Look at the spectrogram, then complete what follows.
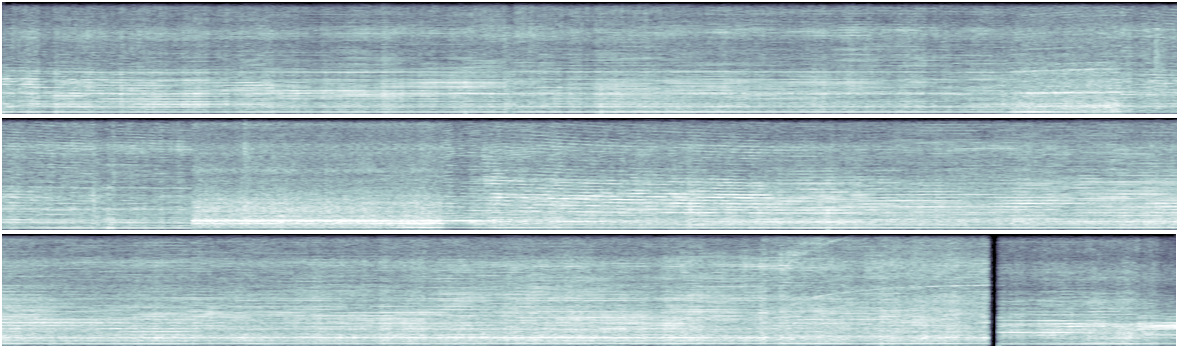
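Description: Benchtop thickness planer running loud and steady, its cutterhead planing wooden boards, with a high motor whine. The whine dips in pitch a couple of times as the cut loads it and grows louder about ten seconds in.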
